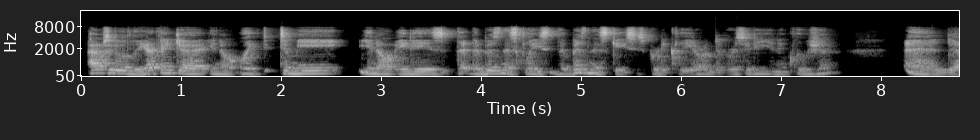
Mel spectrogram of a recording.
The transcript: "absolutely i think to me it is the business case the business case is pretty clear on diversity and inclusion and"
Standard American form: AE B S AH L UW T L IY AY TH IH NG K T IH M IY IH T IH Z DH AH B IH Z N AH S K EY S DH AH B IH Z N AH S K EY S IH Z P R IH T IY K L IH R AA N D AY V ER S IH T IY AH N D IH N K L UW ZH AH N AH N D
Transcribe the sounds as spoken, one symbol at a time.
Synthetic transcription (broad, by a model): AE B S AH L UW T L IY AY TH IH NG K T IH M IY IH T IH Z DH AH B IH Z N AH S K EY S DH AH B IH Z N AH S K EY S IH Z P R IH T IY K L IH R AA N D AY V ER S IH T IY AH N IH N K L UW ZH AH N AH N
